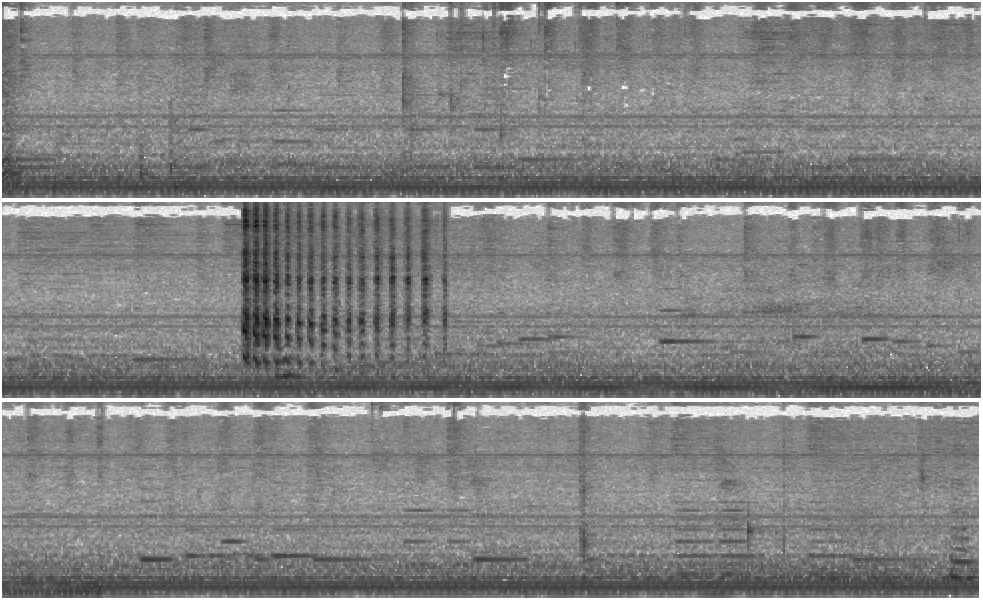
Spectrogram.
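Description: Steady background music, and about nine seconds in a hair mist spray bottle fired in one burst of rapid ticks that fades out over about a second and a half.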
